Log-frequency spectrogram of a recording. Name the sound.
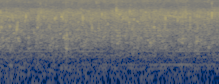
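babbling brook water flowing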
